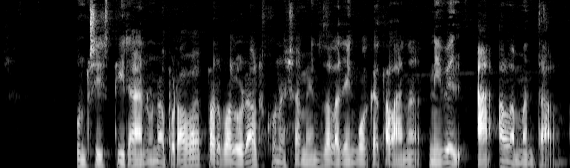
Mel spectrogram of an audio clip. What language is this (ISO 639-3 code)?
cat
